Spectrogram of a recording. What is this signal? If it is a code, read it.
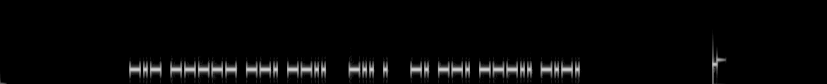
Morse code, heard as a keyed tone, about 36 wpm, 700 Hz. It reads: K0GZ DE NG8C
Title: USA Callsign DE Callsign - 4 Characters - 35wpm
